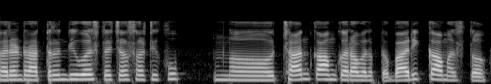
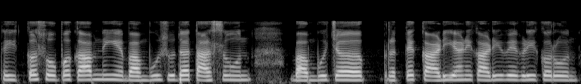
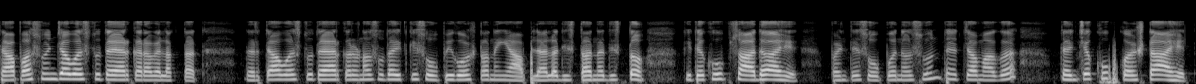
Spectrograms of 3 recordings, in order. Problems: none marked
